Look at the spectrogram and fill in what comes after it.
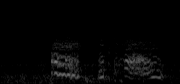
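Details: Three-week-old Havanese puppy in the "January Storm" litter, still wrestling before settling in the whelping box; two short smeared whimpers with a faint yip between them over quiet room noise.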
